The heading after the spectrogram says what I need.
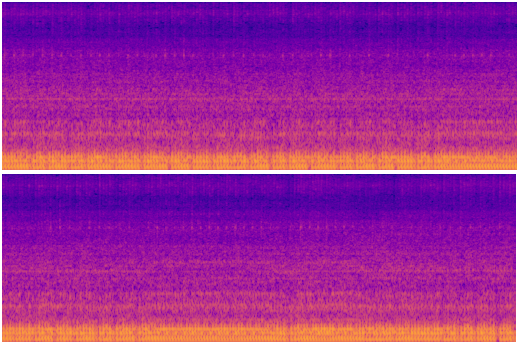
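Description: Uneven, lumpy idle with a wavering low beat that never settles into a smooth rhythm; engine running rough, cause unknown.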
